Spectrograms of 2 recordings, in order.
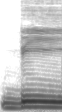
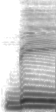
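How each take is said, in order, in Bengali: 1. স্বরধ্বনিটি লম্বা। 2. স্বরধ্বনিটি লম্বা।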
